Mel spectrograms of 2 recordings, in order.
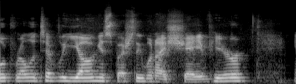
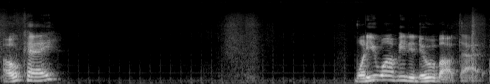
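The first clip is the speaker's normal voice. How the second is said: super nonchalant; 4 semitones higher, faster than usual. Retold or imitated. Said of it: "responded super nonchalant".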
